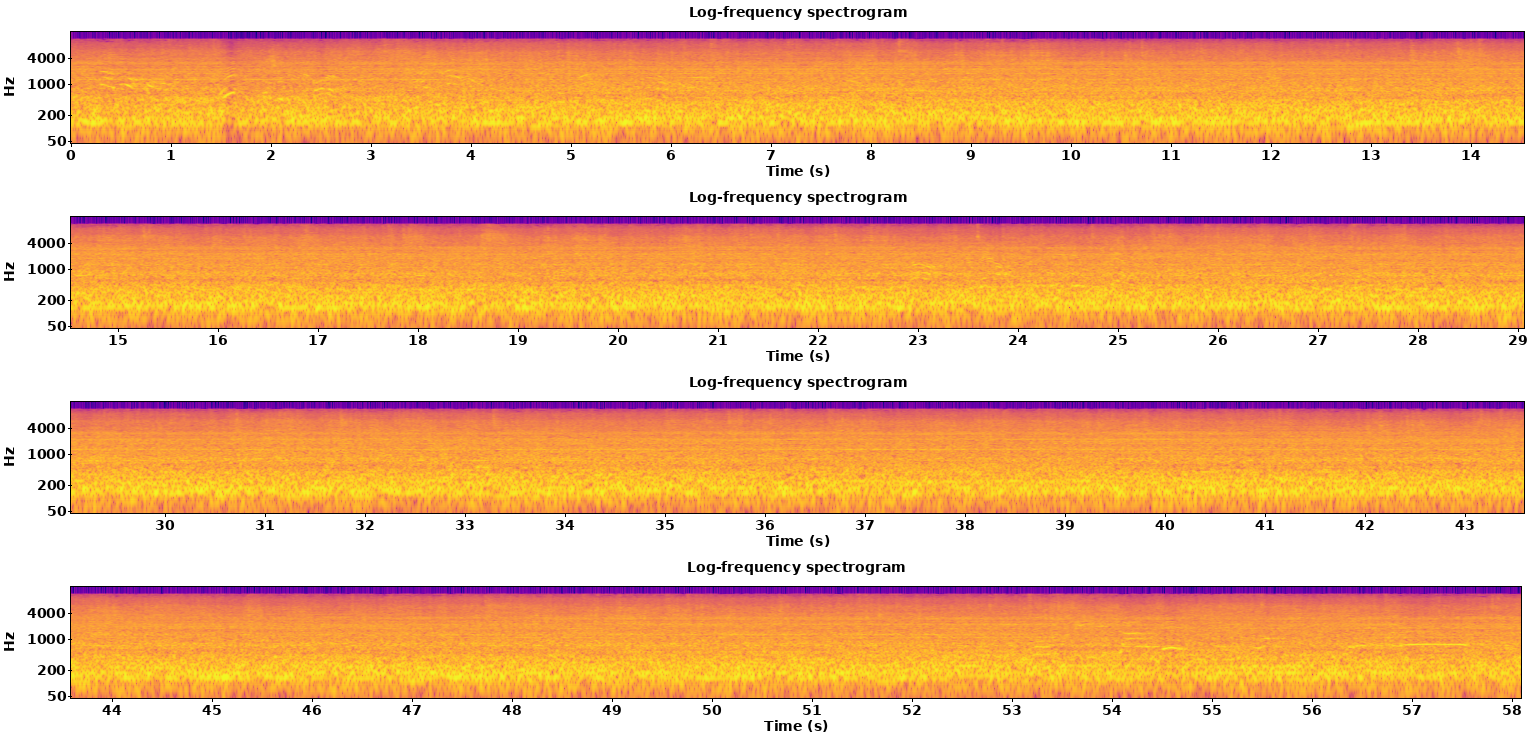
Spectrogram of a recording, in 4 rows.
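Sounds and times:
pellet mill running: 0.0s - 58.0s.

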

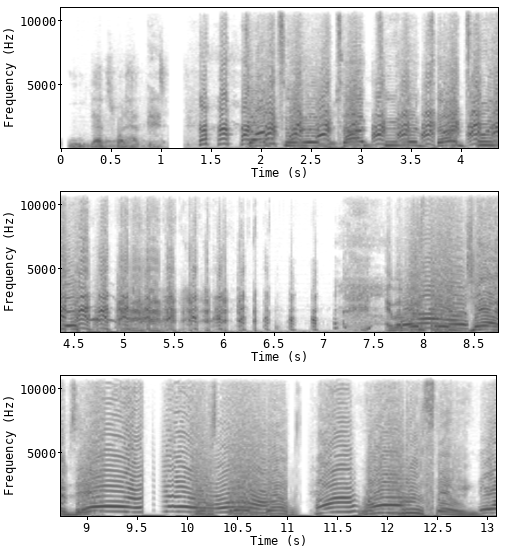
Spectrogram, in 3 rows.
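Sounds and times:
woman laughing loudly: 1.3s - 8.3s.

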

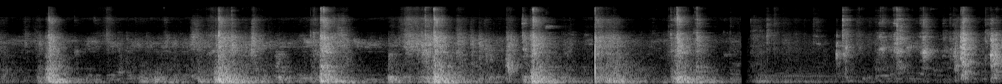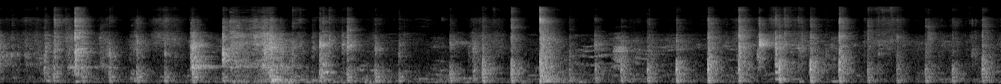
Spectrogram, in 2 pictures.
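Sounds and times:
indistinct voices: 0.0s - 7.4s
tools knocking and clattering: 1.4s - 14.2s.

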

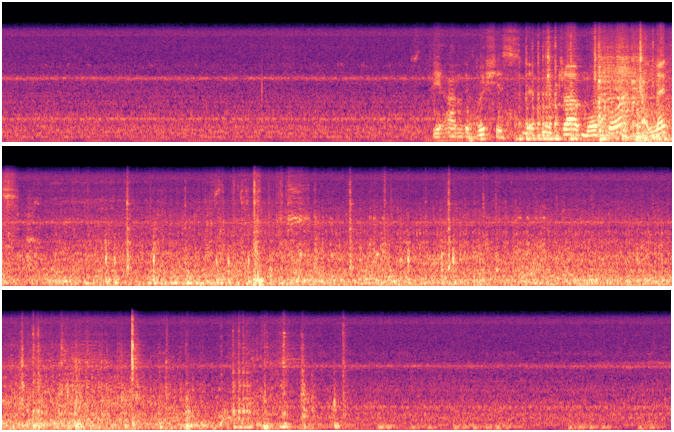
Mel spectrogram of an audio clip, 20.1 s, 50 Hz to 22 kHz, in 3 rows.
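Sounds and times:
vehicle engine running steadily: 4.1s - 20.0s
knocks and rattles from rough ground: 4.2s - 20.0s.

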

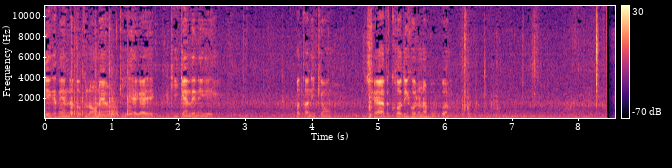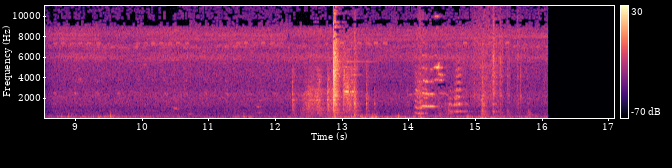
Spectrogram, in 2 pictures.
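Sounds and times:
low steady rumble: 0.0s - 16.1s
steel gate latch clanking: 12.3s - 13.4s.

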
